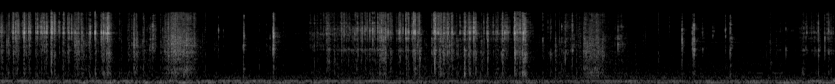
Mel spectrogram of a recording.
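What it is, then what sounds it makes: Bar soap scraped with a blade. A wide metal blade scrapes and cuts small crumbs off a solid orange bar of soap held in the hand. Bright, dry, crisp scraping comes in two long bursts, then thins to scattered sharp ticks and crackles over a faint low hum.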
